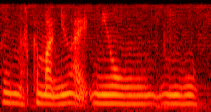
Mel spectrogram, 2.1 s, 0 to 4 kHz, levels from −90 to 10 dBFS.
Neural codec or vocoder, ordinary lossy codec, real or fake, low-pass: none; Opus, 24 kbps; real; 3.6 kHz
